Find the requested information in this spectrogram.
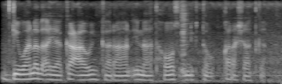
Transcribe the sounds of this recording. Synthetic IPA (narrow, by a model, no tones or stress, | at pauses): d̪iːwaːnɐðɐːjaːkʰɐʕɑːwɪŋkʰɐɾaːnɪnaːd̪hɔːsʊ̰ɖɪɡt̪ʰɔqɑɾɐʃaːd̪kʰɐ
